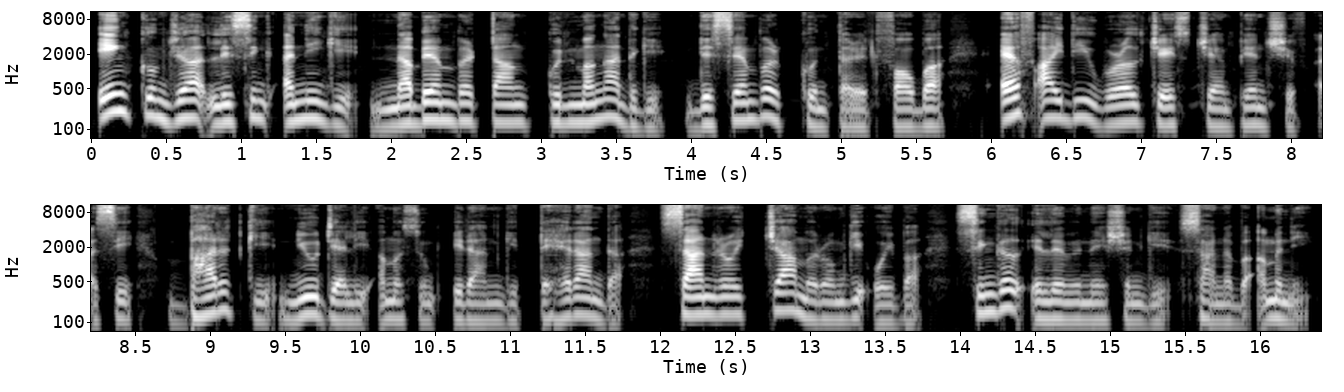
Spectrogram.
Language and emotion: Manipuri, neutral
